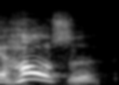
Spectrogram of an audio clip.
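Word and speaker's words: Xhosa: the HOSA and and we say HOSA because when we spell it we can't even identify with that letter here we put an X which means I know because it's pronounced like HOSA or something like that yeah those are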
